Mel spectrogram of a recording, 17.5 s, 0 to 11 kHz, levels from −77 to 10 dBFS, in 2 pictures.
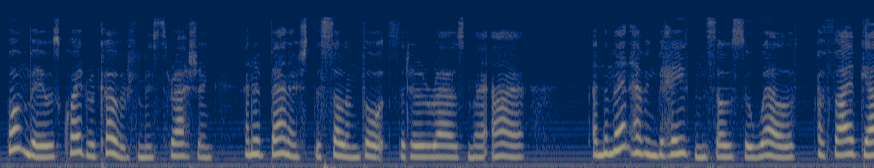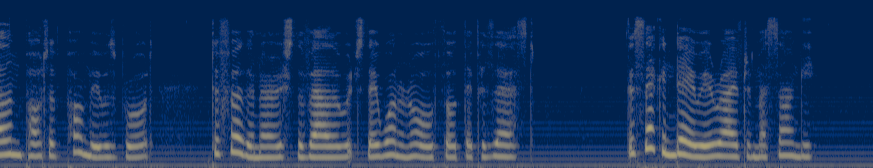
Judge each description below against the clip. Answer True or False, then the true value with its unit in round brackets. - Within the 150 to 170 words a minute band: False (185 wpm)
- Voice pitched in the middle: False (230 Hz)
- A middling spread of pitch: True (3.1 semitones)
